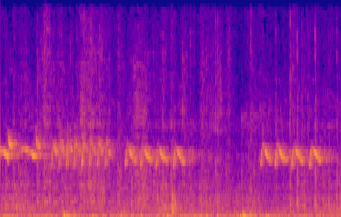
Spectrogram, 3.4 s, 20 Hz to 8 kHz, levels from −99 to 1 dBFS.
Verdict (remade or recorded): recorded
